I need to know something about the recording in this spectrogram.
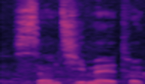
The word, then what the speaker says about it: Sainthy: Donc, je vous invite tous à me follow sur ma page fan, Centimètre, qui s'écrit S-A-I-N-T-H-Y.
